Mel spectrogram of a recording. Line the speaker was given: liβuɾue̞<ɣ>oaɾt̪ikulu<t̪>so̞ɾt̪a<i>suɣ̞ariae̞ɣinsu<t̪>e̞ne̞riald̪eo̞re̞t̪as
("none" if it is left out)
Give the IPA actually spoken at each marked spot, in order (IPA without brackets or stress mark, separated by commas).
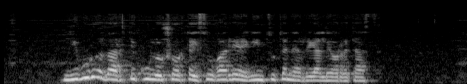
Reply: ð, none, i, t̪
